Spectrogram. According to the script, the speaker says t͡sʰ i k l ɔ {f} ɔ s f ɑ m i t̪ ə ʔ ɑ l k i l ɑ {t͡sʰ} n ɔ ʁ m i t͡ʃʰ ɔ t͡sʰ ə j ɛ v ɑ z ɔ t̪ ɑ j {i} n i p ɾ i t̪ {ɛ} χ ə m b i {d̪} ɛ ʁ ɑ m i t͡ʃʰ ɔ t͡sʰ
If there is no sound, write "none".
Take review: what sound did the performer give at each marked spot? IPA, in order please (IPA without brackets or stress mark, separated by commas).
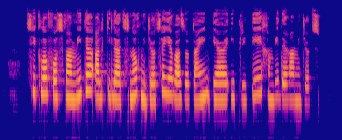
f, t͡sʰ, i, i, d̪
